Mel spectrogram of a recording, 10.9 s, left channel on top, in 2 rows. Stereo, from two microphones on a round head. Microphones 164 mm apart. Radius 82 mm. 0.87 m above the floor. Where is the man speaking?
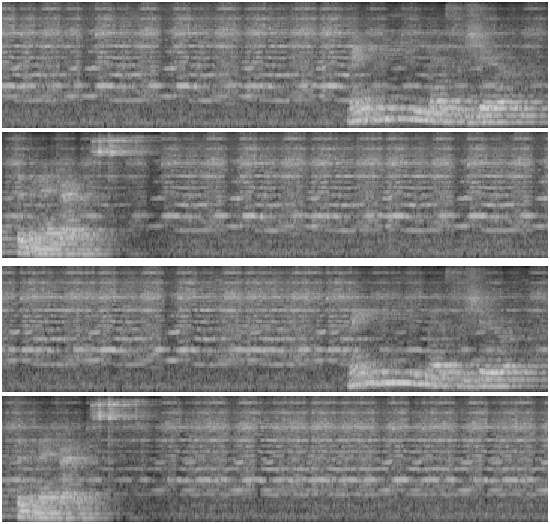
35° right (ahead or behind), 2.5 m.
